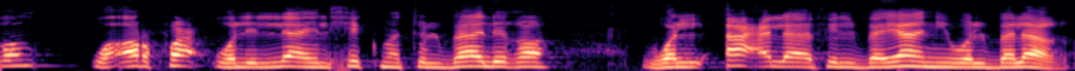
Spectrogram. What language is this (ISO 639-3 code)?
ara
